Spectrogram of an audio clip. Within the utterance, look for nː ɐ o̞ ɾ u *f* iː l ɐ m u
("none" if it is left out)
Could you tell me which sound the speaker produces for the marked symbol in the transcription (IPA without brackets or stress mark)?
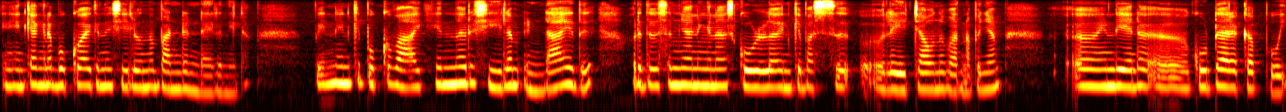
ɕ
